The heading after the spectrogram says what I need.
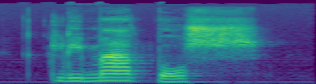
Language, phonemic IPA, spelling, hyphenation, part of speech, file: Dutch, /kliˈmaːtˌbɔs/, klimaatbos, kli‧maat‧bos, noun, Nl-klimaatbos.ogg
- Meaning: forest planted for the sequestration of carbon dioxide, in order to prevent or mitigate climate change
